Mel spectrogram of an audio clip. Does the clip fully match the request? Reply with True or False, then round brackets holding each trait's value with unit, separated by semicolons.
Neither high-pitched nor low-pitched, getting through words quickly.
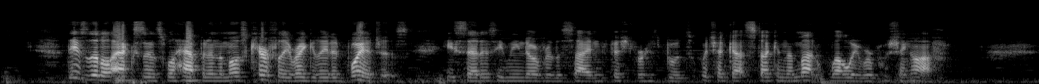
True (160 Hz; 210 wpm)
